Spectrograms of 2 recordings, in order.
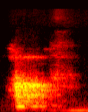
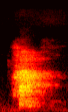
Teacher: Ah in UK English normally becomes an a sound in American English.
